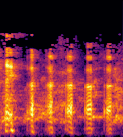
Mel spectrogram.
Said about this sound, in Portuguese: Bom, como vocês podem ouvir, os cachorros da vizinhança estão bem ativos.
